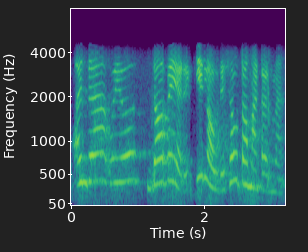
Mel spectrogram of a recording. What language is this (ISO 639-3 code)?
nep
